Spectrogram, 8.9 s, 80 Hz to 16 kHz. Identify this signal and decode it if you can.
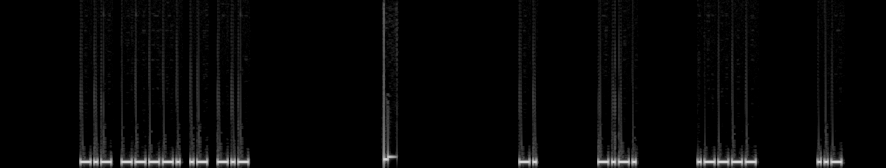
Morse code, heard as a keyed tone, about 36 wpm, spaced as for 18 wpm, 700 Hz. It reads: K9AK NC1U
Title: USA Call Signs - 4 Characters - 6x Character Spacing - 35wpm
